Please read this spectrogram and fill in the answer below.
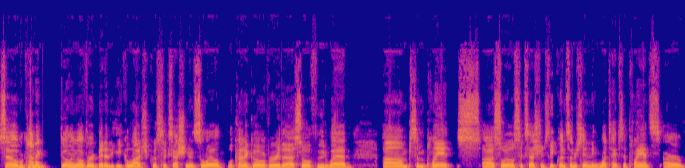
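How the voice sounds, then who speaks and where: In a very clean recording with a silent background, a man with a fairly high pitch and a dark, mellow tone talks at a fairly quick pace with ordinary pitch variation. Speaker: soil ecology presenter. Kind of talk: slide presentation. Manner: fast; filler-heavy, halting.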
